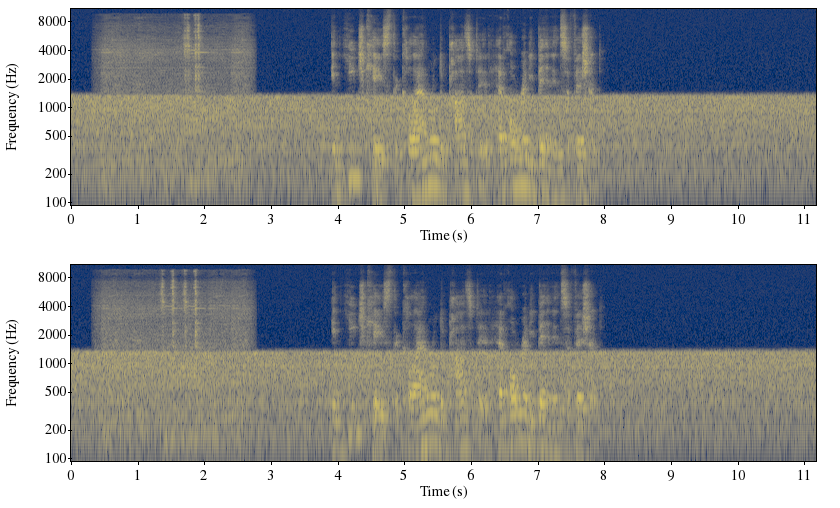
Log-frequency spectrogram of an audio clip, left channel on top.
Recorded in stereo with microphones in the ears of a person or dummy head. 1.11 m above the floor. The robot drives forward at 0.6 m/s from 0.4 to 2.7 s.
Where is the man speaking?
70° left (ahead or behind), 5.5 m.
